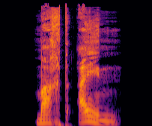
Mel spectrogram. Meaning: inflection of einmachen: 1. second-person plural present 2. third-person singular present 3. plural imperative
- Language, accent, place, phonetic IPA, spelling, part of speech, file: German, Germany, Berlin, [ˌmaxt ˈaɪ̯n], macht ein, verb, De-macht ein.ogg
